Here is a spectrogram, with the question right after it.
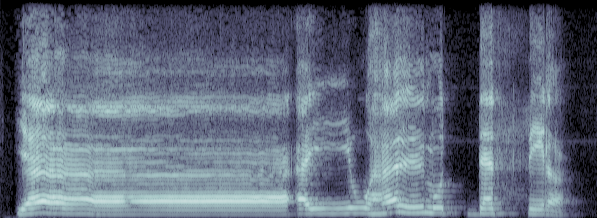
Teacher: Ini tipis. Karena ra sebelumnya kasrah, berarti tipis.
